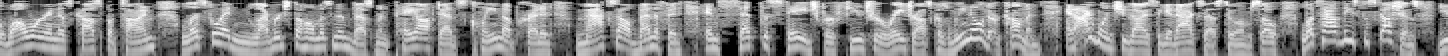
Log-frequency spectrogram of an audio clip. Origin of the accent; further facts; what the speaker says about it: West Virginia, United States; I'm originally from West Virginia. I used to listen to WMAL growing up, so this one means a lot.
